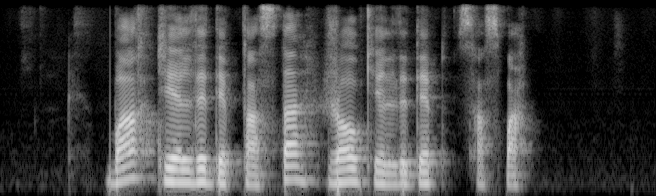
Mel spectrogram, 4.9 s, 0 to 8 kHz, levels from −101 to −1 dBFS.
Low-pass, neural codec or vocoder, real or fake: 7.2 kHz; autoencoder, 48 kHz, 128 numbers a frame, DAC-VAE, trained on Japanese speech; fake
